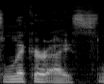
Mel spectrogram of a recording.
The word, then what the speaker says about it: licorice: It's liquor ice, licorice.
